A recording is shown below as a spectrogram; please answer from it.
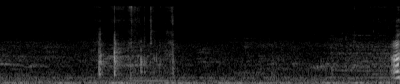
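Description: Quiet room noise with a few short faint knocks about a second in, from a cardboard box being handled in gloved hands.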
